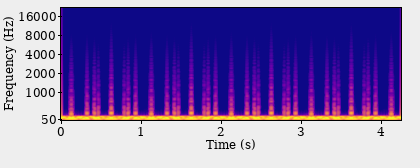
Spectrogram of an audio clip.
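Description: Sonified starquakes of a red giant star: the star's oscillations shifted up into the range of hearing, heard as a loud, deep drone with a rapid train of clicks, about six a second. The deep pitch is the sign of the star's great size.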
